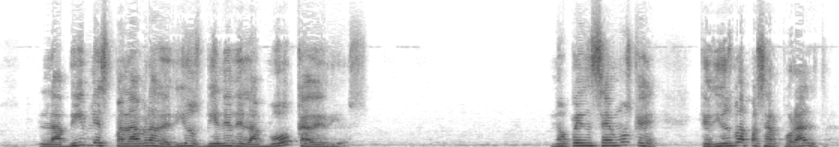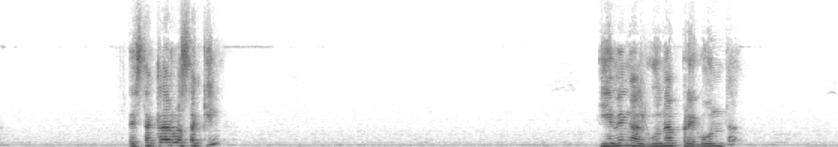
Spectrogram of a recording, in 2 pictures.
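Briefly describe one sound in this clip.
A man speaks calmly in pauses over an online call.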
